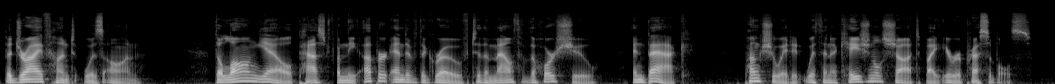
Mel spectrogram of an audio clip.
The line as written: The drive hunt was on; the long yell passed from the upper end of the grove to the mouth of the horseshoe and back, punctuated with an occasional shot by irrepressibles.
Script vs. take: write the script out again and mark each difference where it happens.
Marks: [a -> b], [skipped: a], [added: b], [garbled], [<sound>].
The drive hunt was on; the long yell passed from [dropout] the upper end of the grove to the mouth of the horseshoe and back, punctuated with an occasional shot by irrepressibles.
